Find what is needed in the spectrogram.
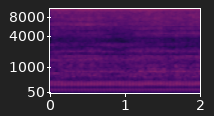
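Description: Sinnis Apache 125cc single-cylinder motorcycle engine with an aftermarket D.E.P. exhaust, running steadily with a quick, even pulse as the bike rolls along slowly.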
